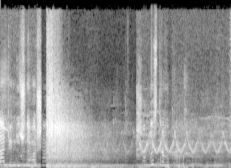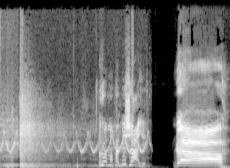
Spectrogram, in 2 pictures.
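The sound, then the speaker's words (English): A sharp, loud explosive bang of an RPG being fired at a fair in Ukraine cuts through a woman being interviewed, followed by a second blast as a car alarm wails and she cries out. “Here's the moment the RPG is fired off while a woman was being interviewed and she reacts to the bang.”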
